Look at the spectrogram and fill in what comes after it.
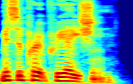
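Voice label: "misappropriation", British English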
